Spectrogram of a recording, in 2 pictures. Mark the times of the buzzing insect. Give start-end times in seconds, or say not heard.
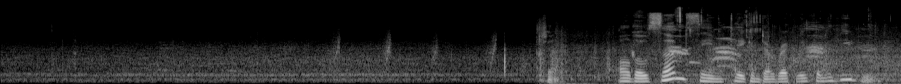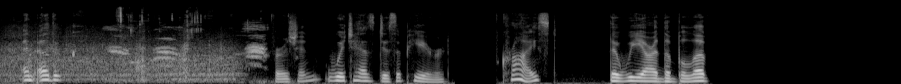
0.0-11.5.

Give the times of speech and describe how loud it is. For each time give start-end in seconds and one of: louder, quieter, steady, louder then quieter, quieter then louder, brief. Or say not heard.
5.4-9.7 quieter
11.8-14.5 brief
15.1-16.1 brief.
